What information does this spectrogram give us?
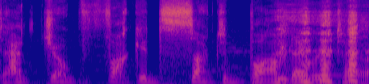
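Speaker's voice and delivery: acted, shrill, very high screaming. You act out Billy's reaction to a joke that kept bombing, in a screaming Billy impression. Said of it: "that's a pretty good impression".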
